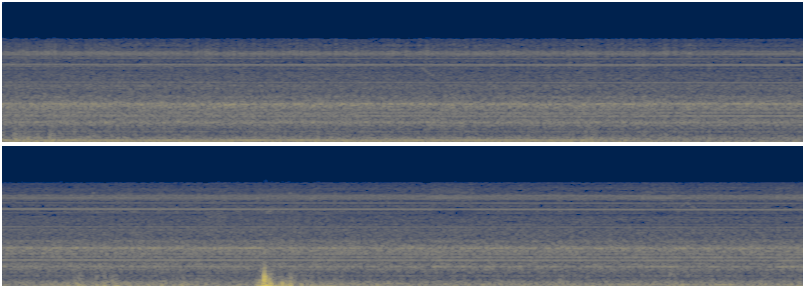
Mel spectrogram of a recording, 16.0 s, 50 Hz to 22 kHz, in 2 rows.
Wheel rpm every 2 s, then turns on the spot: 0, 0, 0, 0, 0, 0, 0, 0.
none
